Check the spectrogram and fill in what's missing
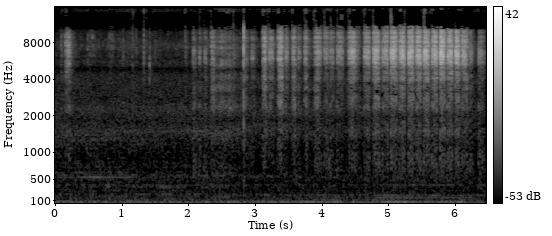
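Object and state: Marker coloring on a paper page.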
